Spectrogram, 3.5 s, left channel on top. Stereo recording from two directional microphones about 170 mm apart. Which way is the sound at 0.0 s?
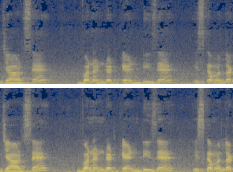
50° right (ahead or behind).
